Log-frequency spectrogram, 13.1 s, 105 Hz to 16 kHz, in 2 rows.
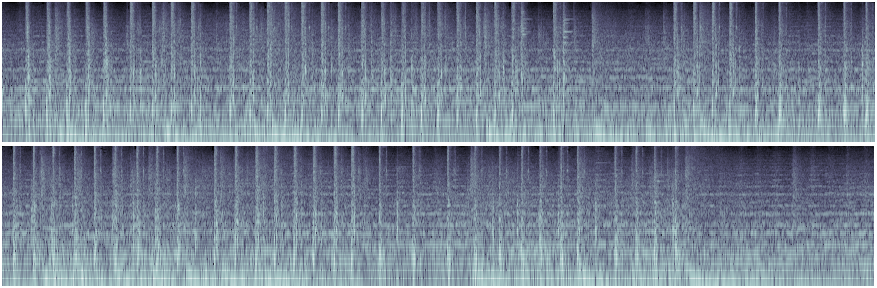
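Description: Rapid rifle gunfire from AR-15-pattern carbines, many shots a second in dense overlapping strings, laid over background music.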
